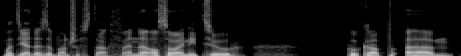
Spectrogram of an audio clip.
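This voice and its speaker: A man, an indie game developer, chatting casually on a stream, relaxed and laughing often. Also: fairly low pitch, normal speed, creaky, clean tone, dry recording. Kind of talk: casual chat on a dev stream.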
